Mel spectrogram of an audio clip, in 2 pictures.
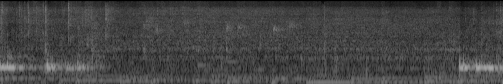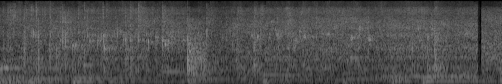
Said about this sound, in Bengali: কড়াইতে যে তেল আছে এই তেলের মধ্যে আলুগুলো ভেজে নেব।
